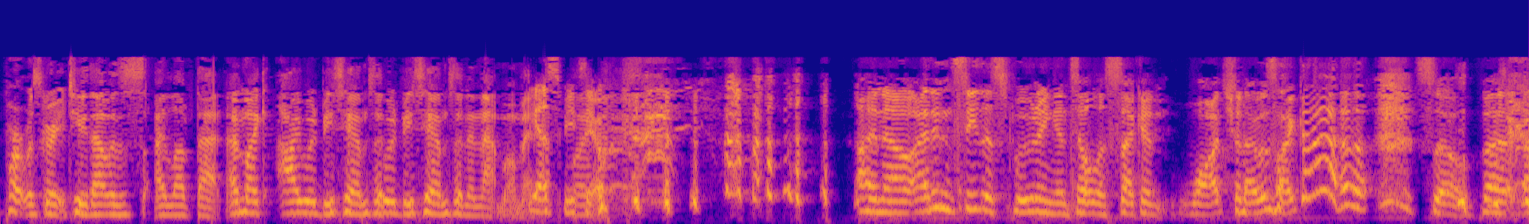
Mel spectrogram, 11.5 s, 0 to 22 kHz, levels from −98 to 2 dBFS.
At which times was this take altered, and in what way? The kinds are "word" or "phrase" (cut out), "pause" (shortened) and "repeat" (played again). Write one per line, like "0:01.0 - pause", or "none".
0:02.9 - repeat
